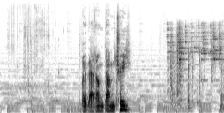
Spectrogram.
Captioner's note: crashing noise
